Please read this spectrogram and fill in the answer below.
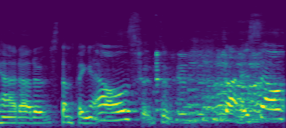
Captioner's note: laughter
